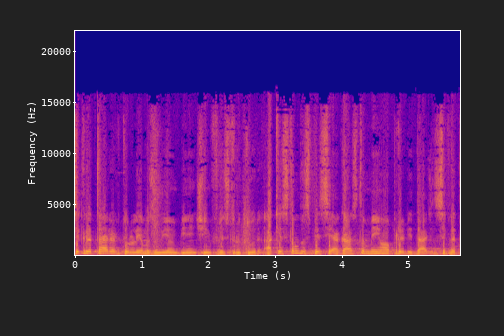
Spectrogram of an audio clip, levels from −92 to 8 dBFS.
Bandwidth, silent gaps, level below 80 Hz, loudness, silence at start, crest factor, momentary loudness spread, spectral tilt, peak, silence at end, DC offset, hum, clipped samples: 16.5 kHz; none; -46 dBFS; -18 LUFS; 0 s; 12 dB; 3 LU; -5 dB/octave; -6 dBFS; 0 s; under 0.1%; none; under 0.1%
